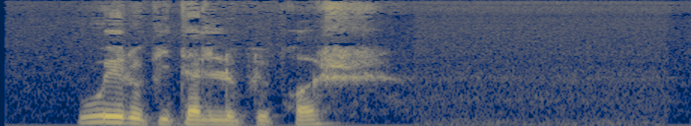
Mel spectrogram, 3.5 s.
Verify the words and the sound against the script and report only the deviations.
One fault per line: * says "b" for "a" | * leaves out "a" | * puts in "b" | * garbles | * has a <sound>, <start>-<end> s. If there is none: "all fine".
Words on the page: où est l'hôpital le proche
* puts in "plus"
